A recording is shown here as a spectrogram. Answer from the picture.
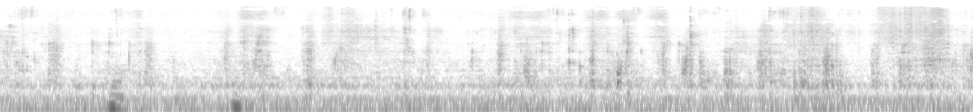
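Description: A person chewing a mouthful of toasted tuna sub with the mouth closed: soft, quiet, repeated wet clicks and crunches, with two brief low sounds about one and two seconds in.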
